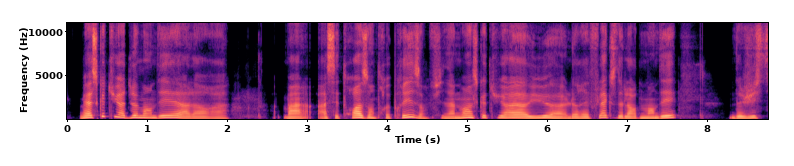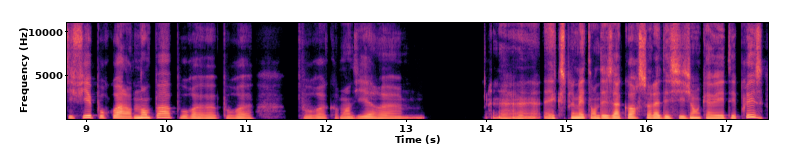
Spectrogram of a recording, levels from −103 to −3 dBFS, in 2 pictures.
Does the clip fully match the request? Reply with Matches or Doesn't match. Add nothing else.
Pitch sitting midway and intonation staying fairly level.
Doesn't match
